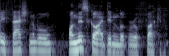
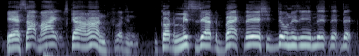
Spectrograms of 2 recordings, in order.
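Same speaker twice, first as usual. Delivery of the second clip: higher-pitched Australian bogan caricature; full bogan; 6 semitones higher than usual. Acted. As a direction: put on a broad bogan Aussie accent, running into babble. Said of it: "he goes full bogan".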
